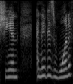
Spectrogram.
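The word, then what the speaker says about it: Shein: Forefront in the last couple years and it's Shen you might think it's shine um It's s he i n it's pronounced Shen and it is one of the newest and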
